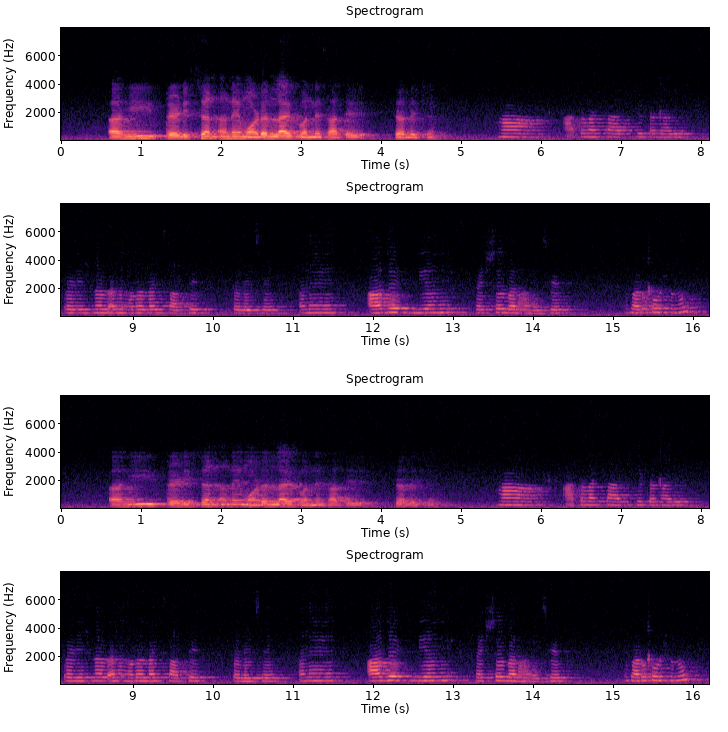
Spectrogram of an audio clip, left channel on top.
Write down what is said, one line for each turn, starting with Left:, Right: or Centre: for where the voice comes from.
Left: અહી ટ્રેડિશન અને મોર્ડર્ન લાાઈફ બંને સાથે ચલે છે
Right: હા આ તો વાત સાચી છે તમારી ટ્રેડિશનલ અને મો લાઈફ સાથે ચલે છે અને આજ ઇન્ડિયાની સ્ બનાવે છે સારું કઉ છું ન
